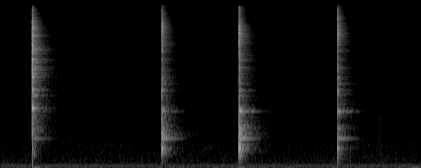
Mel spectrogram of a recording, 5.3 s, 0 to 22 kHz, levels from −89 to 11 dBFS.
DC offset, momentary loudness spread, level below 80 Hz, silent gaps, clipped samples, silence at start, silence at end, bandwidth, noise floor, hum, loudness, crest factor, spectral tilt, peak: under 0.1%; 10 LU; -72 dBFS; none; under 0.1%; 0.4 s; 0.95 s; 19 kHz; -71 dBFS; none; -29 LUFS; 34 dB; 1.5 dB/octave; -2 dBFS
